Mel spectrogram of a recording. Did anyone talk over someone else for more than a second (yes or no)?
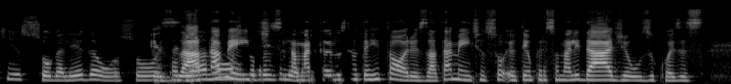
yes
